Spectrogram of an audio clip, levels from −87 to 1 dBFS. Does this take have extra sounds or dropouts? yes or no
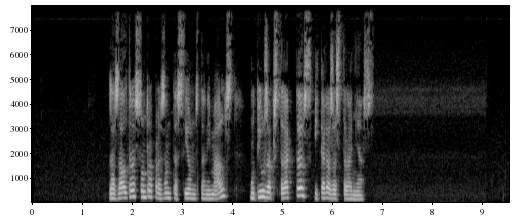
no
